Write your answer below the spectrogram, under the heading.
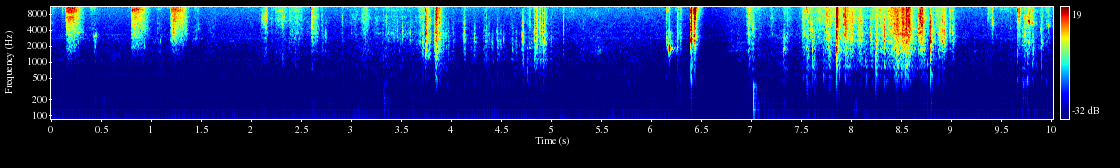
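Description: Several short hissing spritzes from a pump mist spray bottle of craft ink onto a paper envelope. In the second half comes a longer stretch of paper rustling as envelopes are moved and laid down.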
